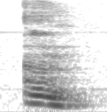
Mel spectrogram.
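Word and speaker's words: HAM: Então hoje a gente vai dar um exercício com o mantra AM, né? Esse mantra, ele se pronuncia com uma letra H, A e M.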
